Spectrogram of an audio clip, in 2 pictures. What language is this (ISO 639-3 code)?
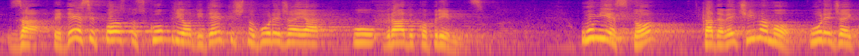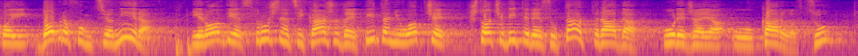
hrv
